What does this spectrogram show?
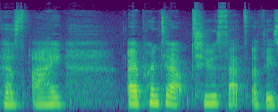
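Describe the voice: A woman speaks fairly slowly, her voice croaky with vocal fry. Her pitch sits at a medium level, and her intonation is fairly even.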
